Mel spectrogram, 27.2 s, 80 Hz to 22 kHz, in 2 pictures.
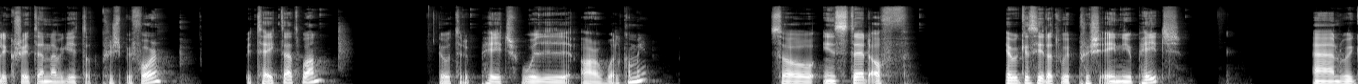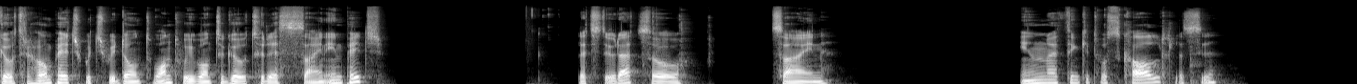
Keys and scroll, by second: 2.0 ctrl+c, 7.4 ctrl+v.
